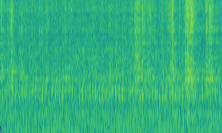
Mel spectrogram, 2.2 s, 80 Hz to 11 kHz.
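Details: Volvo FH13 truck at idle: rough grinding with scattered uneven knocks, scrapes and squeaks from the front of the engine; failed, broken fan clutch (viscous coupling) hub bearing.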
